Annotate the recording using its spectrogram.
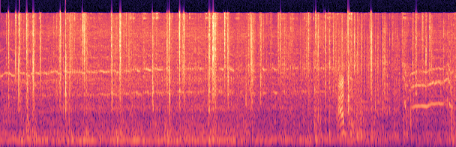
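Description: Battery-powered ride-on toy pickup truck driving along: its electric motor and gearbox give a steady high whine over a low hum, with irregular clicks and knocks from the plastic wheels rolling over the asphalt.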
